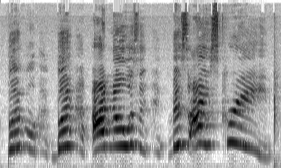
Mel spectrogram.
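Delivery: high, loud, drawn-out protest; insistent eager protest. Retold or imitated. Student insisting to teacher, high eager protest. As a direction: insist you know the answer, drawn out. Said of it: "I was like".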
